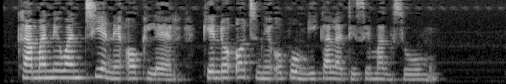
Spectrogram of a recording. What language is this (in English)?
Luo (Kenya and Tanzania)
